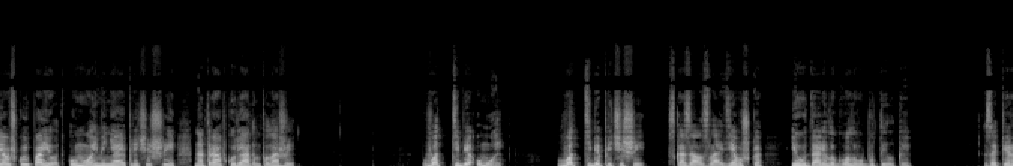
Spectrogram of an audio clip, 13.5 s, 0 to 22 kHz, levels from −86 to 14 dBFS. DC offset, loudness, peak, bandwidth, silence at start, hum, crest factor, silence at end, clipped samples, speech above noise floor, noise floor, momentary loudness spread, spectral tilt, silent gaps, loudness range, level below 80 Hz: under 0.1%; -18 LUFS; 0 dBFS; 12.5 kHz; 0 s; none; 18 dB; 0 s; under 0.1%; 56 dB; -73 dBFS; 13 LU; -5 dB/octave; 4.83-5.12 s, 5.55-5.60 s, 7.35-7.39 s, 12.27-12.40 s; 4 LU; -66 dBFS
